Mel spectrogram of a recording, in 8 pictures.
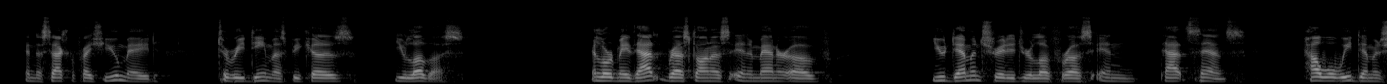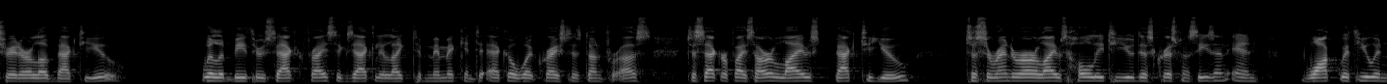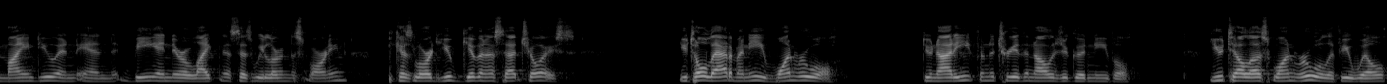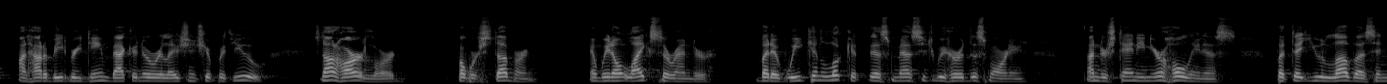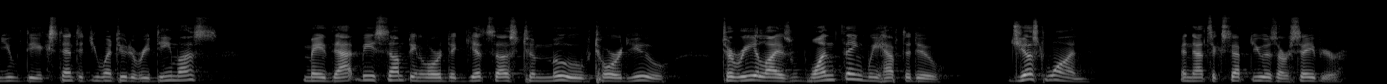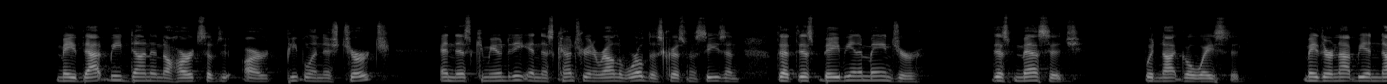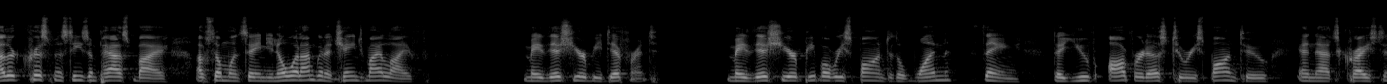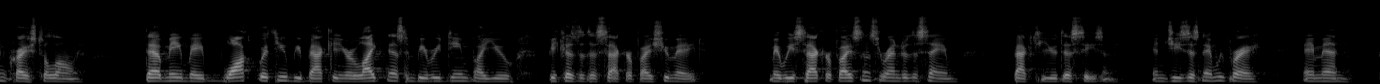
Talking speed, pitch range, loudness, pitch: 185 wpm, 155-175 Hz, -37 LUFS, 165 Hz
